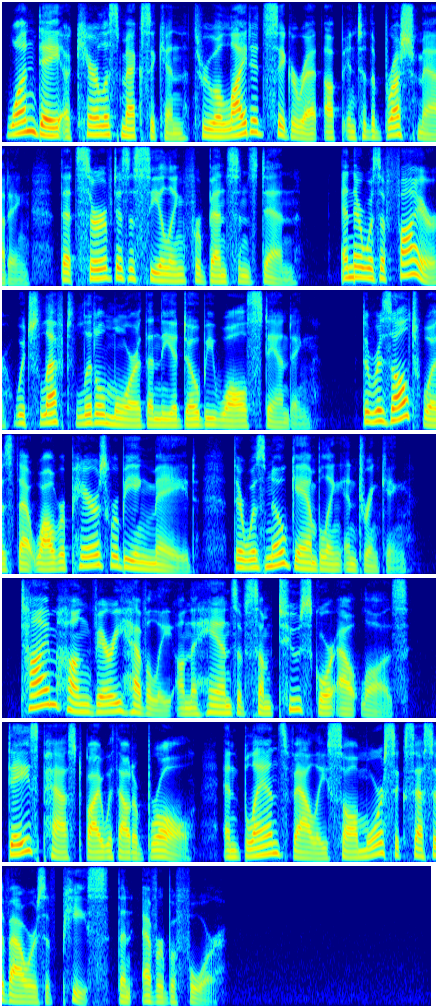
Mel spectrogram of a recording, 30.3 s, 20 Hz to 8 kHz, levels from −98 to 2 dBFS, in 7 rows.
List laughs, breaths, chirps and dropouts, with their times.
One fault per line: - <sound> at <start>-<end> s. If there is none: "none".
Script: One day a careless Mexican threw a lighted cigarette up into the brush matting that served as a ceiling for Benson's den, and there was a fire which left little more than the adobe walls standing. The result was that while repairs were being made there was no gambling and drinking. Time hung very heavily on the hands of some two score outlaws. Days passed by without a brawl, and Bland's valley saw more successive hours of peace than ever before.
none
